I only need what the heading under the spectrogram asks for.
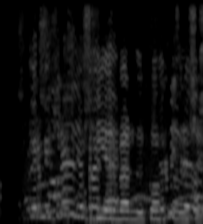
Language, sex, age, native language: Icelandic, male, 10, Icelandic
